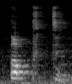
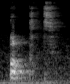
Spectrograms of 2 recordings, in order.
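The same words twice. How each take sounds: No difference in how they are said.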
